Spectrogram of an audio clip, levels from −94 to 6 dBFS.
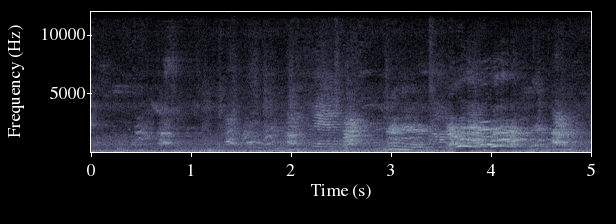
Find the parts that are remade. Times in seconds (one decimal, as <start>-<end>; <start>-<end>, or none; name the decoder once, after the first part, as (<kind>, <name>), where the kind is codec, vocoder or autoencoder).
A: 0.5-1.1 (codec, HILCodec)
